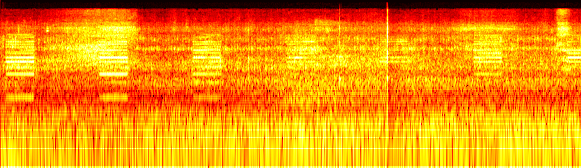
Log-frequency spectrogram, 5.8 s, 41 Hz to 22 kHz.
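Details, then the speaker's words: Volvo VNL D12 diesel at idle: high whistling squeal chirping in and out about once a second, suspected accessory belt; lower tensioner and idler bearings already greased without change, anti-squeal spray being tried to confirm before belt replacement. "Если это ремень, я сейчас побрызгаю, он перестанет свистеть. Тогда будем менять, ну, заменить ремень надо будет."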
